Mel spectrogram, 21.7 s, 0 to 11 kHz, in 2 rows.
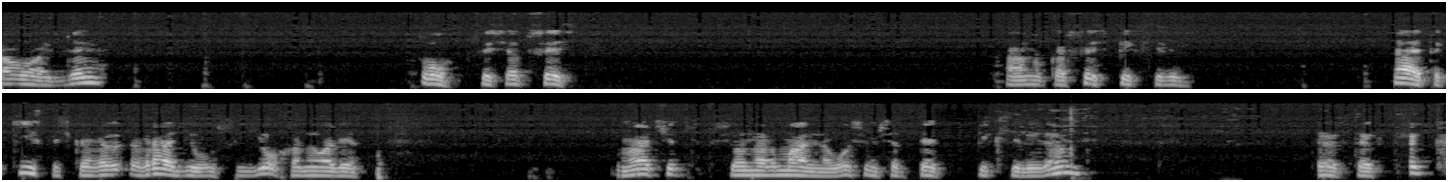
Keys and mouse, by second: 1.1 click, 1.6 click, 2.4 middle click, 4.3-7.4 drag, 9.9 click, 14.8 f, 18.8 KP_1.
